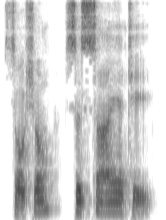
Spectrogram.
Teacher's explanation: stress goes from the first to the second syllable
